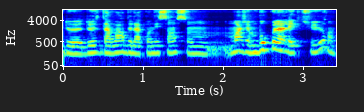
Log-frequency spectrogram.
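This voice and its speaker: A woman's somewhat breathy, fairly low voice with a non-native accent, at a fairly slow pace. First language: not French (speaking French). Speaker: sewing and lifestyle vlogger. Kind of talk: casual vlog talk to camera. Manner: hesitant, many fillers and restarts.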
